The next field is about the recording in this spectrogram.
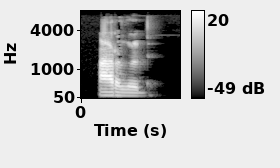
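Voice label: "арлыд", Komi, male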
